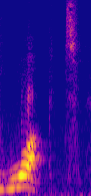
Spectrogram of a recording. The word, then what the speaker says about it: walked: The word walk, which has an unvoiced K sound at the end, walk, becomes walked.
